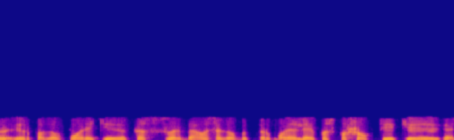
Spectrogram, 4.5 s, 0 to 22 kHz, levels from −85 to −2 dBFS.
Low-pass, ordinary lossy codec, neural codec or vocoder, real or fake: 3.6 kHz; MP3, 32 kbps; vocoder, 22.05 kHz, 80 mel bands, Vocos; fake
